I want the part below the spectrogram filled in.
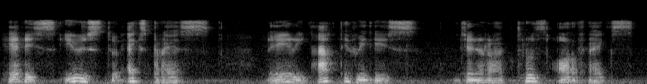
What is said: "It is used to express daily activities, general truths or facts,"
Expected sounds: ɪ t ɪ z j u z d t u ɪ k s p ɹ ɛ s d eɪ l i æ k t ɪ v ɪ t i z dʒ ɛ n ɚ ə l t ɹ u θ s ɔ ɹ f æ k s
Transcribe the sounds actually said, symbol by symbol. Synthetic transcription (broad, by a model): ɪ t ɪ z j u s t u ɪ k s p ɹ ɛ s d eɪ l i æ k t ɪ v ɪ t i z dʒ ɛ n ɚ ə l t ɹ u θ ɔ ɹ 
